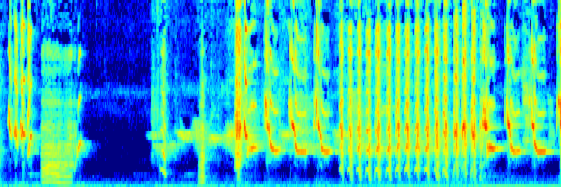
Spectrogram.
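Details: Starling calls played as a lure to make wild starlings answer: scattered sharp chirps and a raspy note, then a fast even run of clicking chips, about three per second, ending in high whistled upslurs.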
